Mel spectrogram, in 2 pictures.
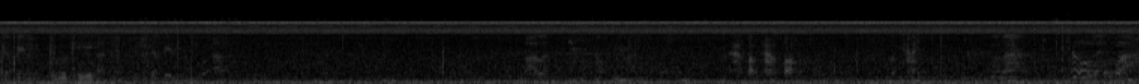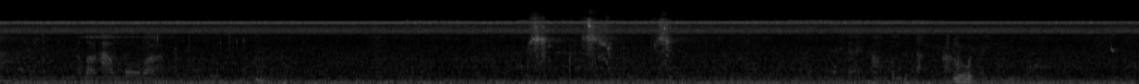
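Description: Steady high-pitched drone of an insect chorus in forest undergrowth, unbroken throughout. Three short sharp clicks stand out about three-quarters of the way through.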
